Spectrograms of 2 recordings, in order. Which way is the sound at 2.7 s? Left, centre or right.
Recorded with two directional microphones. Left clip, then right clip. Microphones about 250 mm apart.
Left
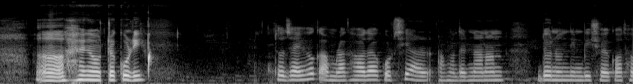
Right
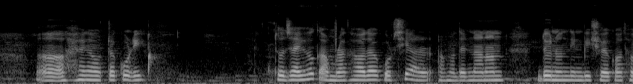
Centre.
